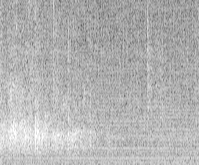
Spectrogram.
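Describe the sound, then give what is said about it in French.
Steady applause from an audience, a dense wash of many hands clapping at an even, fairly strong level for about four seconds, with no voices over it. “C'est marrant ce truc de se faire applaudir alors que c'est pas nous.”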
